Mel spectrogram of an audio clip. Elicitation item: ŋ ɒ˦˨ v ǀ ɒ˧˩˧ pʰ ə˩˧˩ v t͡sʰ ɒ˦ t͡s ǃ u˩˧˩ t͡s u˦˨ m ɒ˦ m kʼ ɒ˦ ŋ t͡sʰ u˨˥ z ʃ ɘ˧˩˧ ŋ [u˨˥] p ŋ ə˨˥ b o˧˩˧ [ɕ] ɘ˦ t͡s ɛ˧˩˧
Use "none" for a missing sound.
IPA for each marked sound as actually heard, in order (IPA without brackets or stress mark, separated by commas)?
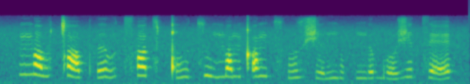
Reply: u˧˩˧, ʒ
